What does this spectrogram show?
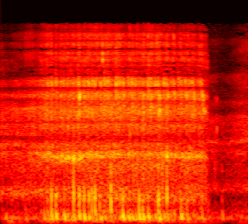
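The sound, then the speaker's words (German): A person slurps loudly into a microphone for about two seconds, an airy, wet sucking sound drawn in continuously before cutting off abruptly, with no talking over it. “das ist fast so ein Werbungsschlürfen.”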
